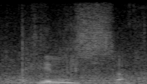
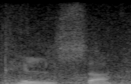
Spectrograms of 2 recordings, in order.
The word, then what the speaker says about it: pylsa: or in the countryside, they say pilsa, and that is with a Y. It's a slightly different way to say it. It's often considered as like the correct way to say pilsa rather than pulsa, although in city of Reykjavík we always say pulsa.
